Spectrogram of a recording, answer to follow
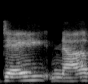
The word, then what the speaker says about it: Dayna: I get Dana, but what's weird is it's two syllables. It's Dayna, like it looks like Dana, and to me, Dana, which is the other spelling, looks like Danya or like Dana.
